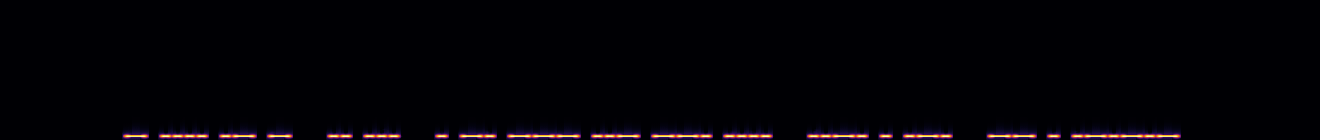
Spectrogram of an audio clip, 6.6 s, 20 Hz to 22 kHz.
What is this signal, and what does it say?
Morse code, heard as a keyed tone, about 40 wpm, 700 Hz. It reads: THAT IS ENOUGH FER ME.
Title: Sentences from Top 400 Words and Abbreviations 40wpm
